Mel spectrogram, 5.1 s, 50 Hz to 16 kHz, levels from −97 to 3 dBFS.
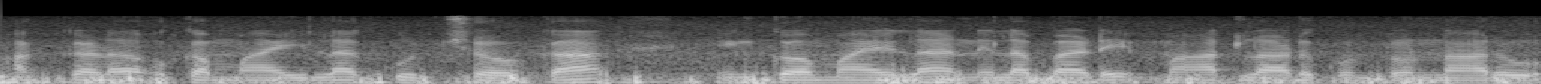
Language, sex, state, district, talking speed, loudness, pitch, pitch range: Telugu, male, Telangana, Mahabubabad, 95 wpm, -19 LUFS, 115 Hz, 110-120 Hz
